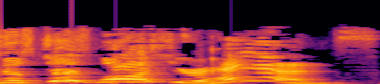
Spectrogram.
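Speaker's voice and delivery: high-pitched yelling. Retelling how a scientist yelled at a conference before being hauled off: imitating someone yelling. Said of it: "he's yelling like".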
